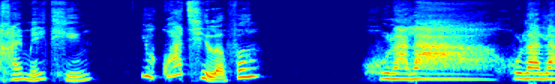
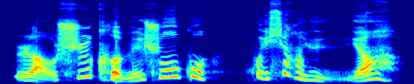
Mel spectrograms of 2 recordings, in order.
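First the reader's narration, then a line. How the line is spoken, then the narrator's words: Elephant mumbling. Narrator (Chinese): 大象斑斑嘟囔着说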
